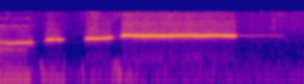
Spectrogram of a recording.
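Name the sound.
person whistling a melody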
